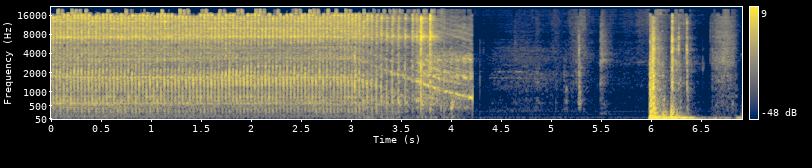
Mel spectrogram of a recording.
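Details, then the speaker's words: Bosch GSH 11 E demolition hammer, about 25 years old, after repair with two new O-rings and fresh grease: a fast, even hammering rattle for about four seconds that stops with a thunk; a better sound, striking steadily. "she's making a better soon didn't I that's a better sound already"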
